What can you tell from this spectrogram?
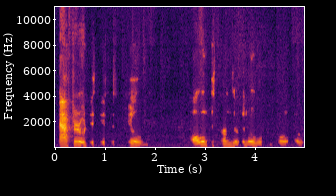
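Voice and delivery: sounds through a wall; muffled bad connection. Real, not acted. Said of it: "You sound, you sound muffled".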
